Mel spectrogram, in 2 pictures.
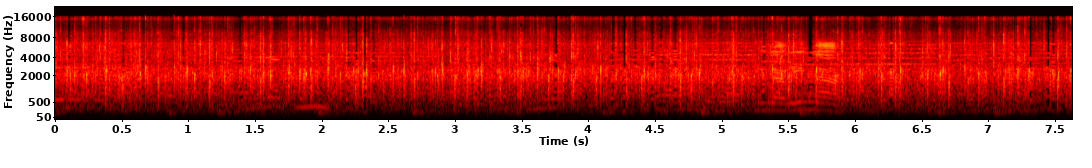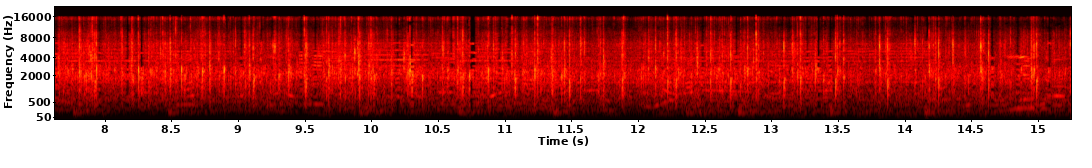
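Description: A crowd murmurs and calls out.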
